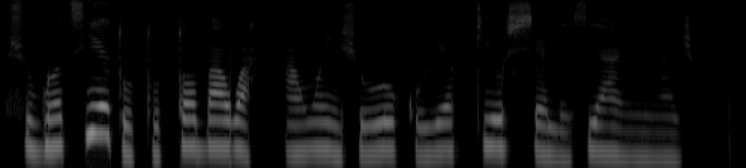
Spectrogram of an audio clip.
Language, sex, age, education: Yoruba, female, 15-29, tertiary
